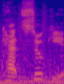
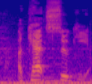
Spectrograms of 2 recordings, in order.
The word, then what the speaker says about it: Akatsuki: Sorry, I was saying it earlier and I kept saying it differently, but Akatsuki, I think, is actually how you say it.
